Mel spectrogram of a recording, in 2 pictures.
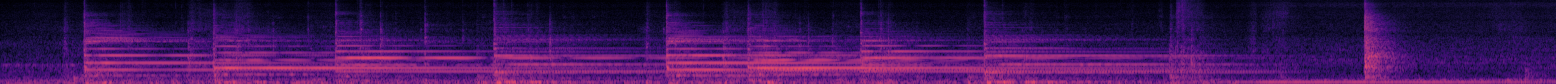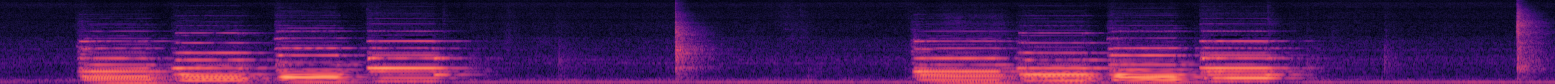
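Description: Hanging metal tubes of a chime set struck one after another, each note ringing on and overlapping the next. Then a small model slider-chest pipe organ with four notes and nine stops plays its four notes in turn, twice, over the steady hum of its blower, with a single click before each run of notes.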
